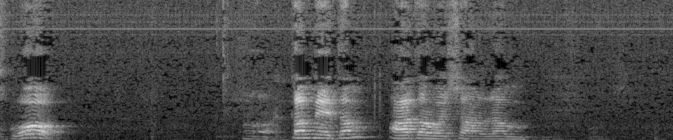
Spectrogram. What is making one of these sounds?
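A man recites a chant in a clear, resonant voice.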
